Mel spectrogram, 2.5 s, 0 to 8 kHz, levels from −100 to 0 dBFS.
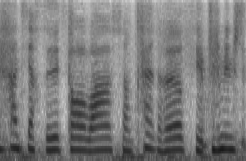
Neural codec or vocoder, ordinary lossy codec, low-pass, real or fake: codec, 16 kHz, 0.5 kbps, FunCodec, trained on Chinese and English, 25 frames a second; none; none; fake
